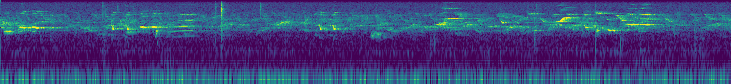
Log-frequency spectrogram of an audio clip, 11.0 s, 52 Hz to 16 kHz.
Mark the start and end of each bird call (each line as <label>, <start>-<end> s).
Iiwi (Drepanis coccinea), 0.0-1.0 s
Iiwi (Drepanis coccinea), 1.6-3.0 s
Hawaii Amakihi (Chlorodrepanis virens), 4.2-6.1 s
Iiwi (Drepanis coccinea), 4.7-5.2 s
Iiwi (Drepanis coccinea), 6.5-7.2 s
Red-billed Leiothrix (Leiothrix lutea), 7.3-9.3 s
Warbling White-eye (Zosterops japonicus), 7.4-10.6 s
Iiwi (Drepanis coccinea), 8.3-8.8 s
Iiwi (Drepanis coccinea), 9.4-10.0 s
